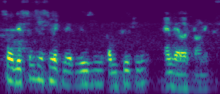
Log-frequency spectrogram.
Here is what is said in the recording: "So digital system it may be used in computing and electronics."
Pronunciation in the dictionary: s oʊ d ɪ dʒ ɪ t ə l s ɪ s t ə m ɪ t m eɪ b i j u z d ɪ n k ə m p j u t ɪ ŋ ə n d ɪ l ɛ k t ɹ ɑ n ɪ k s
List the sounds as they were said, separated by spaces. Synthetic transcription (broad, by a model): s oʊ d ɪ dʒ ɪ s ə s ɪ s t m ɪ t m eɪ b i j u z ɪ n k ə m p j u t ɪ ŋ ə n d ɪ l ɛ k t ɹ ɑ n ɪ k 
